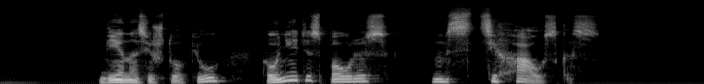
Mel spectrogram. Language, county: Lithuanian, Klaipėda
